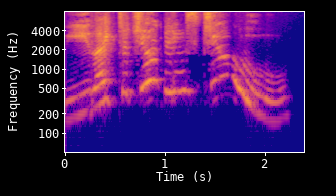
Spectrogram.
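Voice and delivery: weird tiny little voice, high and swooping. Storyteller voicing mushrooms that pop up, weird little voice. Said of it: "are you talking in a weird little voice?".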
